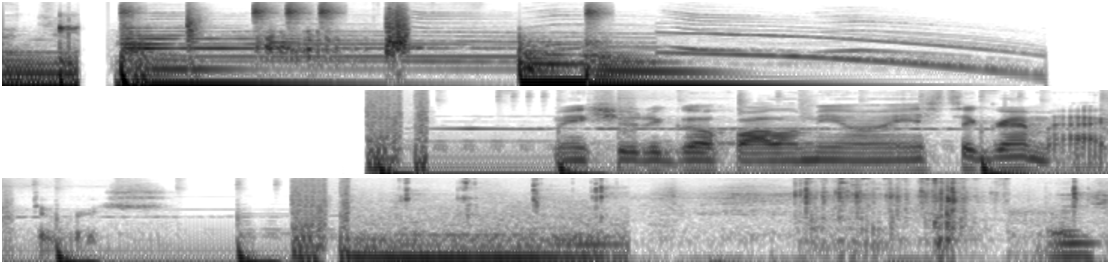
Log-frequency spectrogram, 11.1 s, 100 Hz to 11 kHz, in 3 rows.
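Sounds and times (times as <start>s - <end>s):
metallic clinking and jingling: 10.0s - 11.0s.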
